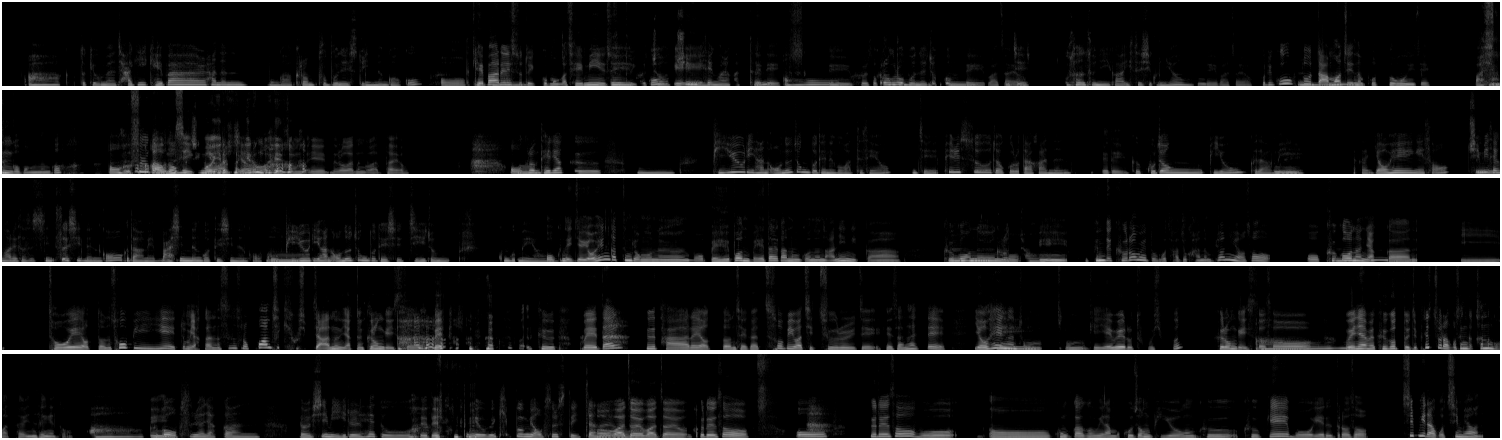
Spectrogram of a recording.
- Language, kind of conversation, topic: Korean, podcast, 돈을 어디에 먼저 써야 할지 우선순위는 어떻게 정하나요?
- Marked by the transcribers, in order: laughing while speaking: "맛있는"; laugh; laughing while speaking: "이런 거 이런 거에 좀"; laugh; tapping; laughing while speaking: "들어가는 것 같아요"; other background noise; laugh; laugh; laughing while speaking: "어떻게 보면"; laugh; laugh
